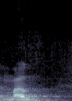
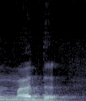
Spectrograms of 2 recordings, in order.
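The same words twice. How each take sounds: First: The final consonant is held without a bounce. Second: The final consonant is released with a bounce. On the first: The speaker calls it right. "jadi jangan dipantulkan, dibaca mad" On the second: The speaker calls it wrong. "jangan kita baca mad"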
